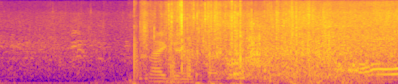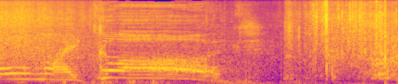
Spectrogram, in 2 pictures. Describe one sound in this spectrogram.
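A heavy rock splashes loudly into water.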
